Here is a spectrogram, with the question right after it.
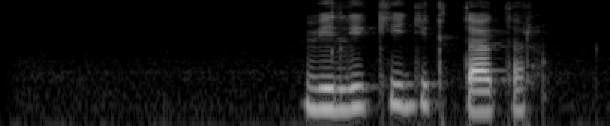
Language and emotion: Russian, neutral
